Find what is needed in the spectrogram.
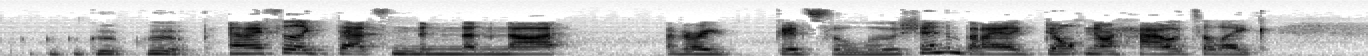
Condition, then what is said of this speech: Stuttering. But then I definitely, on this show with other people that I'm talking, I'm just like, the past 6 months, I've like totally fallen back.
